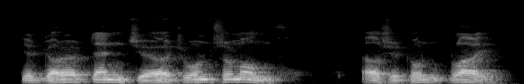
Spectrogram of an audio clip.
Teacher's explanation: his variation of productions of strut vowels as having either very footie quality or sounding more like a southern strut variant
